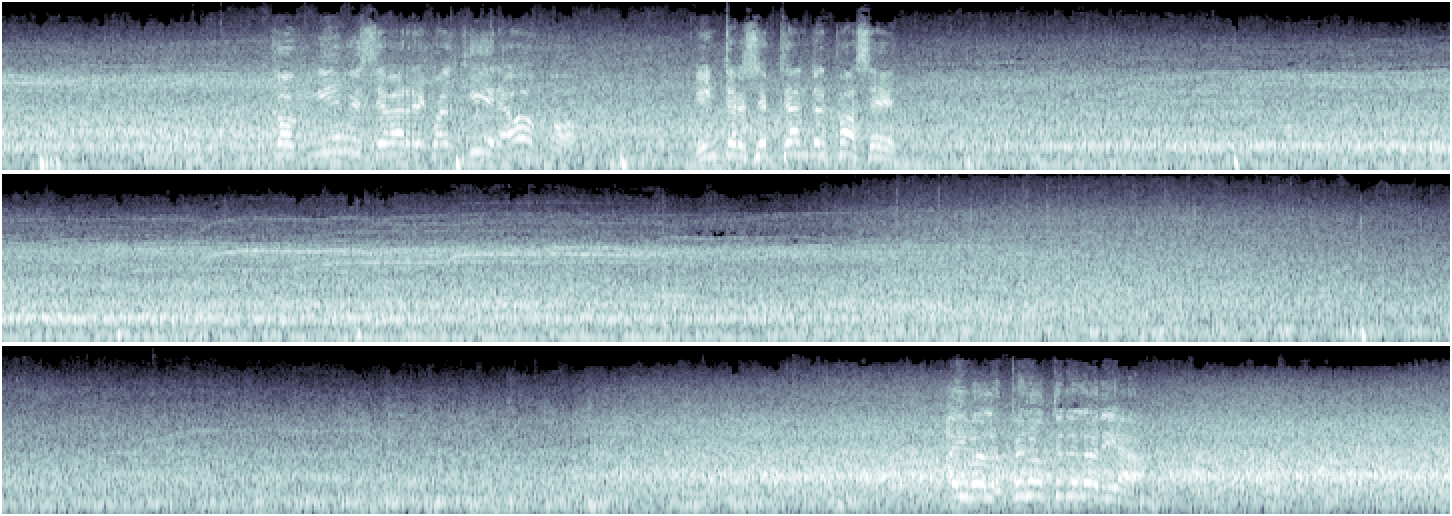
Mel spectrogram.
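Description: A large stadium crowd murmurs and cheers.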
